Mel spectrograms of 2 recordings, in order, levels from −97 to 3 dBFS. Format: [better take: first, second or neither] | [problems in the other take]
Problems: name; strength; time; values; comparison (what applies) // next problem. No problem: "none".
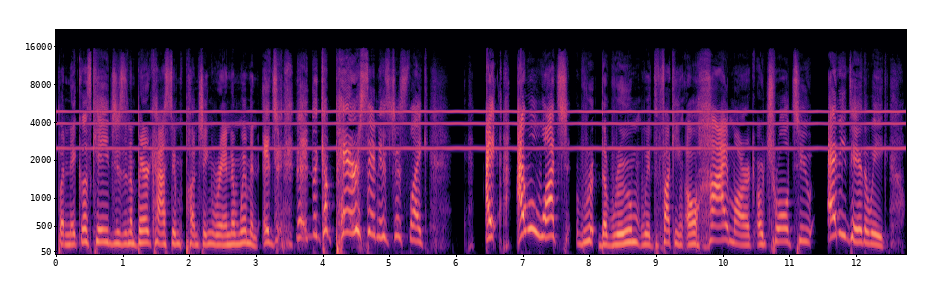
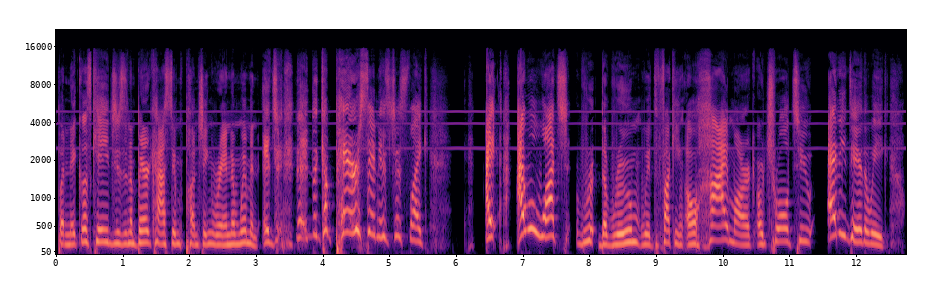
second | high-pitched whine; loud; throughout; 2.5 kHz, 10 dB below the speech; faint in the second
